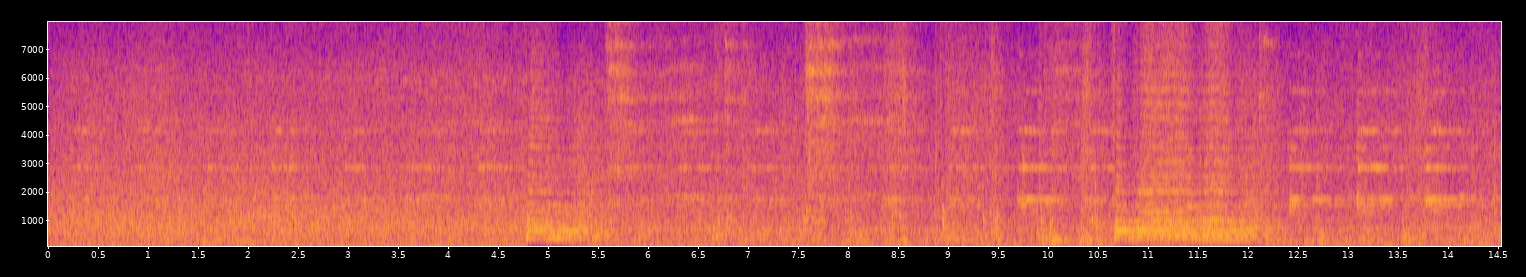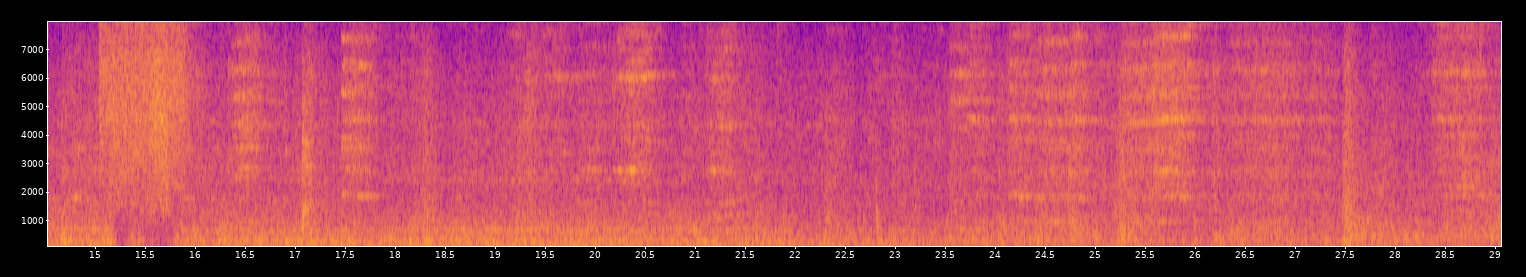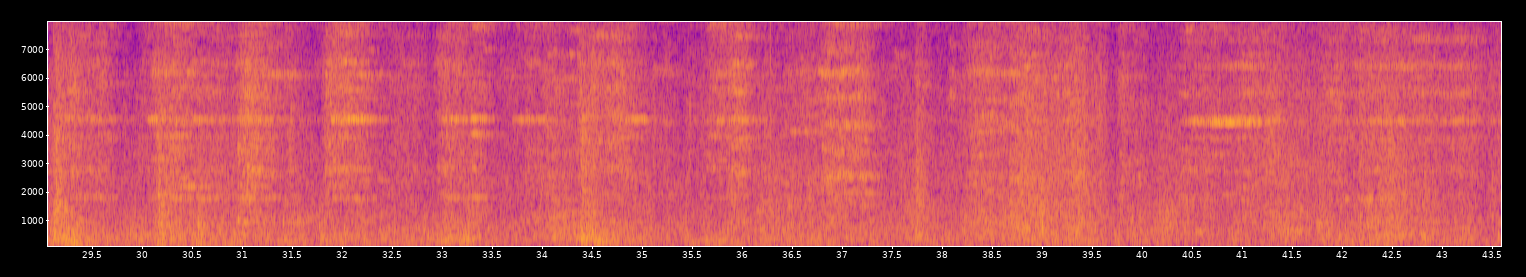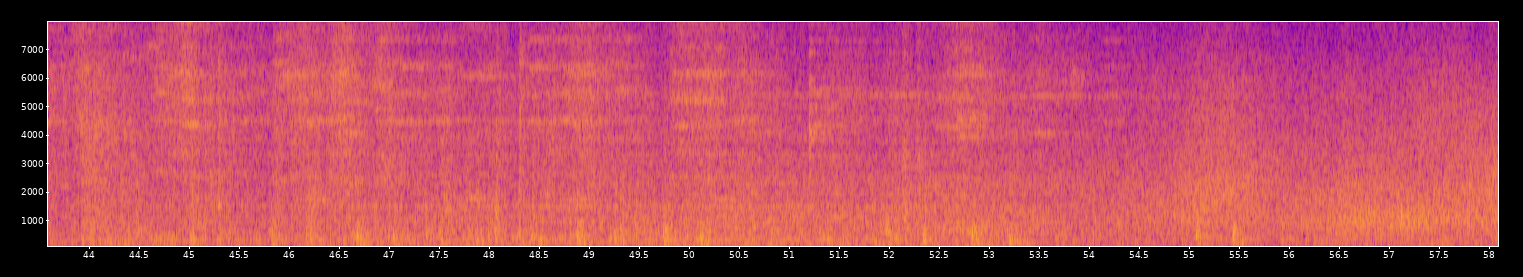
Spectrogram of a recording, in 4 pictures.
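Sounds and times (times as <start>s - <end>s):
train wheels clicking and squealing: 1.5s - 4.9s, 5.5s - 55.6s
locomotive horn blast: 4.7s - 6.0s, 10.6s - 12.4s.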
